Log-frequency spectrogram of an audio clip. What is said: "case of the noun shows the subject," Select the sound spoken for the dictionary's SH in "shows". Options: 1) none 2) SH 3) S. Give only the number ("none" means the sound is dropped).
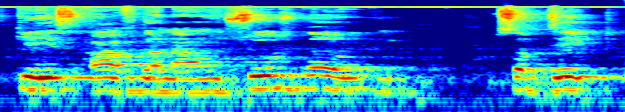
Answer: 3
